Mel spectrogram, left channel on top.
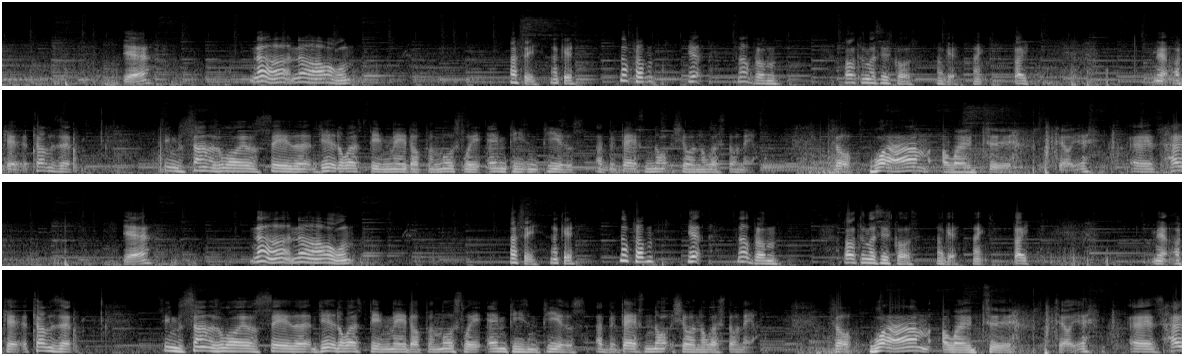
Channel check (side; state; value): both; normal; correlation 0.52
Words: Yeah. No, I won't. I see. Okay. No problem. Yeah, no problem. Off to Mrs. Claus. Okay, thanks. Bye. Yeah, okay. It turns out, seems Santa's lawyers say that due to the list being made up of mostly MPs and peers, I'd be best not showing the list on air. So, what I'm allowed to tell you is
